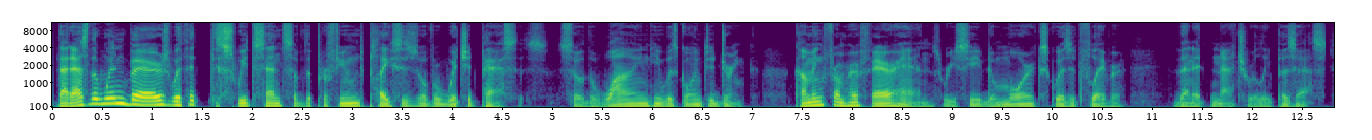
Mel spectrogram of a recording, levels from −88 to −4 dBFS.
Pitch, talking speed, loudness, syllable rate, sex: 105 Hz, 185 wpm, -19 LUFS, 4.9 syllables/s, male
